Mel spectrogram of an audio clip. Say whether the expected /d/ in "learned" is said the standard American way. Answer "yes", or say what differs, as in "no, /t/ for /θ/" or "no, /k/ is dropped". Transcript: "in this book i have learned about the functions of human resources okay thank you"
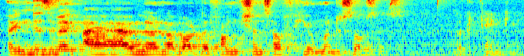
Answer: yes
